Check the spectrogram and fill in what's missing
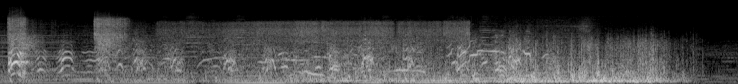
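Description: A husky barks and whimpers in yips and whines, close and fairly loud, mixed with excited vocal sounds and a voice urging it on.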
